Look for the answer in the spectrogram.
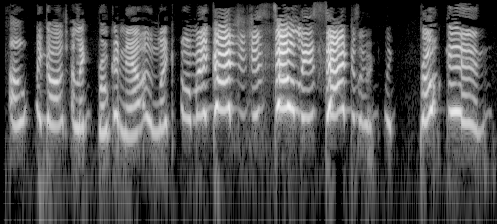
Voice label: I Broke A Nail, 1 girl, 12 yrs; Talking Sound Effects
